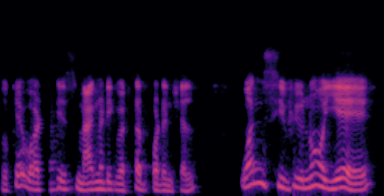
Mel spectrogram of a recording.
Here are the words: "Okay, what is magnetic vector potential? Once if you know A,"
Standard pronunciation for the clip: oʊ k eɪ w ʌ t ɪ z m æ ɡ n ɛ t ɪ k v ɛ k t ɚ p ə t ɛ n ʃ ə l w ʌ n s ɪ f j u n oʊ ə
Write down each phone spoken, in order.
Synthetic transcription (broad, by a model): oʊ k eɪ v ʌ t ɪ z m æ ɡ n ɛ t ɪ k v ɛ k t ɚ p ə t ɛ n ʃ ə l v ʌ n s ɪ f j u n oʊ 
